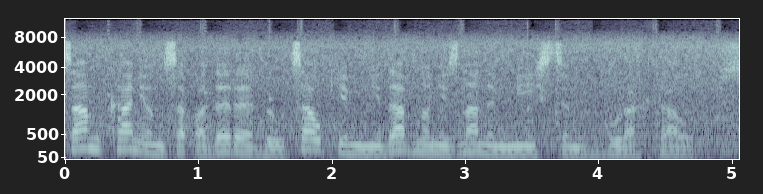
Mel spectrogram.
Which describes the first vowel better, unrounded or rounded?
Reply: unrounded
